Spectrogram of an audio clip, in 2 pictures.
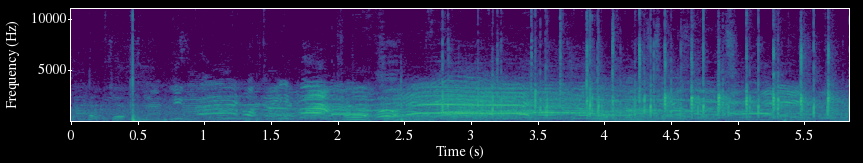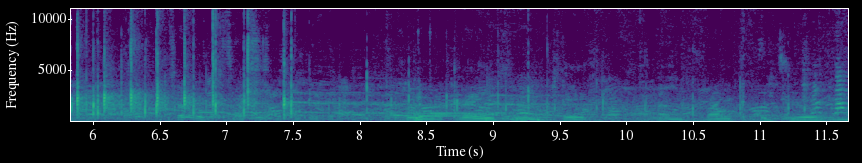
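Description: Young men shout and cheer loudly across an open field.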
